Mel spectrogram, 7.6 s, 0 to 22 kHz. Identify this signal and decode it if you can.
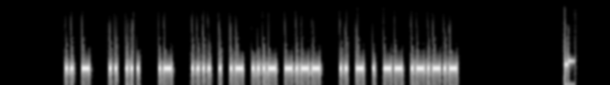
Morse code, heard as a keyed tone, about 36 wpm, 700 Hz. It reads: IT IS A HEAVY ITEM.
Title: Sentences from Top 1000 Words - Review Part 6 - 35wpm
